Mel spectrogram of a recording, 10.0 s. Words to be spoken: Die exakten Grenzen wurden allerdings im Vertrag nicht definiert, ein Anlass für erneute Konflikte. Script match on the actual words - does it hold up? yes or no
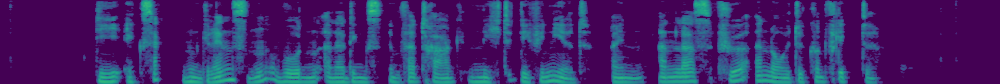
yes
